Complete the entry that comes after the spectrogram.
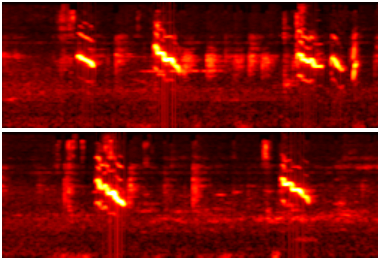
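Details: Lemon-bellied white-eye calls used as a lure to stir silent birds into singing: short descending chirps, each falling sharply, given singly or in pairs about once a second over faint low background rumble.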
